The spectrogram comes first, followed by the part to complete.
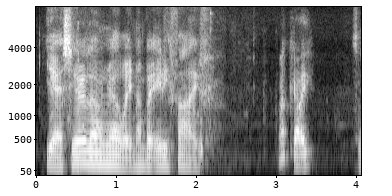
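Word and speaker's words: Sierra Leone: loan Railway a hunslet okay sier Leon Sorry Sierra Leon is that how it's pronounced yeah Sierra Leon Railway number 85 okay so that was the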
